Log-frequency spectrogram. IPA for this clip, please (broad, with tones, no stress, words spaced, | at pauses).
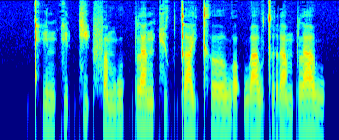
kʰi˩˦n ki˦˥t̚t͡ɕi˥˩ʔ fa˧mwu˥˩k̚pla˥˩n t͡ɕu˨˩k̚ta˧jkʰɤː˦˥ wɔ˨˩ʔwa˦˥w tra˧mpla˥˩w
